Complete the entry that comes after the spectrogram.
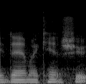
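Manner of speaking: dejected voice. Reacting after getting hit in the game, sounding sad.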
